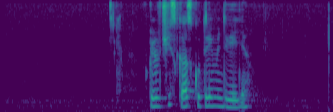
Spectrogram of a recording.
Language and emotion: Russian, neutral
